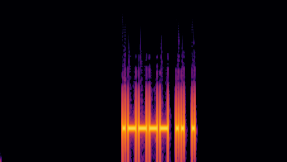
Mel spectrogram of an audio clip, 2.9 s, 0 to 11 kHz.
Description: Morse code, heard as a keyed tone, about 46 wpm, 700 Hz. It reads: 1IE
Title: Three Challenging Letter-Number Combinations 45wpm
